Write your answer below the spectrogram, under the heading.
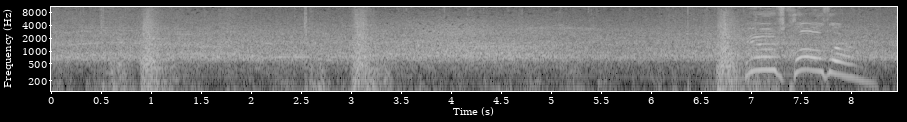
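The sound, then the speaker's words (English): Heavy thuds of a wrestler slammed onto the mat with a gorilla press slam during a pro wrestling match: a few sharp, loud impacts spaced seconds apart over steady background noise. “Gorilla press slam.”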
